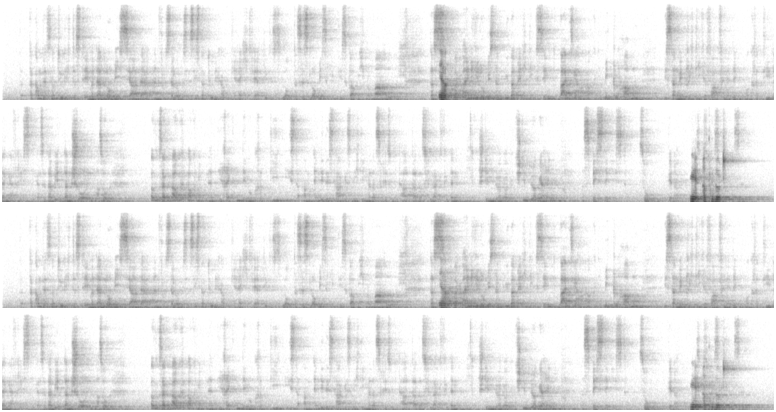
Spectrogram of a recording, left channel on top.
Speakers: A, in the centre; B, on the left.
A: da, da kommt jetzt natürlich das Thema der Lobbys, ja, der Einfluss der Lobbys. Es ist natürlich auch gerechtfertigt. Es, dass es Lobbys gibt, ist, glaube ich, normal. Dass
B: ja,
A: aber einige Lobbys dann übermächtig sind, weil sie halt auch die Mittel haben, ist dann wirklich die Gefahr für eine Demokratie längerfristig. Also da wird dann schon, also, also gesagt, auch, auch mit einer direkten Demokratie ist am Ende des Tages nicht immer das Resultat da, das vielleicht für den Stimmbürger oder die Stimmbürgerin das Beste ist. So, genau.
B: nee,
A: Also
B: absolut.
A: so sehe ich das, ja.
